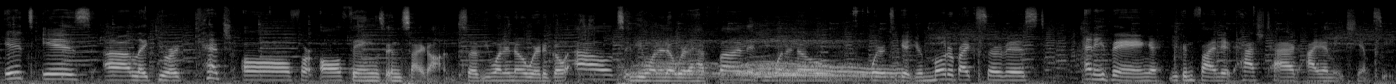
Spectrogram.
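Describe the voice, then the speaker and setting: A woman's voice: lowish voice, moderate pace. Chatty middle-aged woman from hawaii, comedian guest, laughs a lot, music bed behind. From Hawaii, United States. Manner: animated, laughs often, storytelling. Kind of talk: casual interview chat.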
